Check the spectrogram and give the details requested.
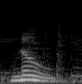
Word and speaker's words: know: know everybody knows so k is silent here so that's why we will say no k is for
